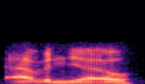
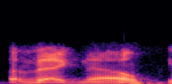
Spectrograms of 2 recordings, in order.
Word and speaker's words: Avenue: It's called Avenue, or locals might pronounce it Avegno. Either way, it's fine.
